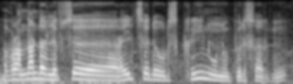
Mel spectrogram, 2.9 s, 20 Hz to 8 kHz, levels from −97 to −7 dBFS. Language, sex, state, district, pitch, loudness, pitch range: Tamil, male, Tamil Nadu, Nilgiris, 175 Hz, -17 LUFS, 155-195 Hz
